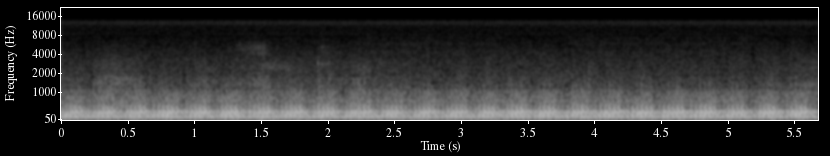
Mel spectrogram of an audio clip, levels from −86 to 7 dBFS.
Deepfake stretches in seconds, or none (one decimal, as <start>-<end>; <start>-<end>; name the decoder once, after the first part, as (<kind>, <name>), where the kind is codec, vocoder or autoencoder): 2.2-3.3 (vocoder, BigVGAN v2); 3.8-5.2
